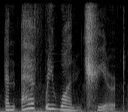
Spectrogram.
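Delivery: ordinary delivery, nothing marked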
